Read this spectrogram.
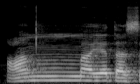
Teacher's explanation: अब यहाँ पर मीम के ऊपर शद आ गई, तो यहाँ पर गुन्ना ज़रूरी है।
